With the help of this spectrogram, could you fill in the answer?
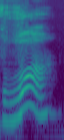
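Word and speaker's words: ظاء: And when you pronounce the sound of dhaa, you put more than the tip of the tongue between your teeth. Dhaa, dhaa, dhaa. Dhaa. Dhaa also has no exact English equivalent. Dhaa is a heavy the sound, much thicker than the usual the in the word that. It's pronounced with more tongue pressure.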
